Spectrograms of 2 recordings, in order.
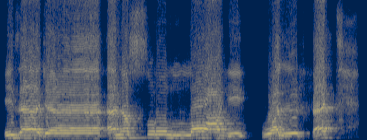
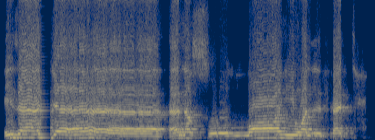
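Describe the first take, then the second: Both takes have the same delivery.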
